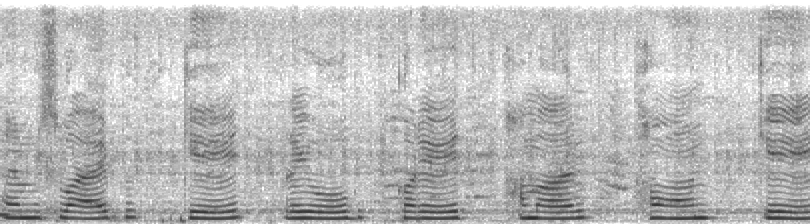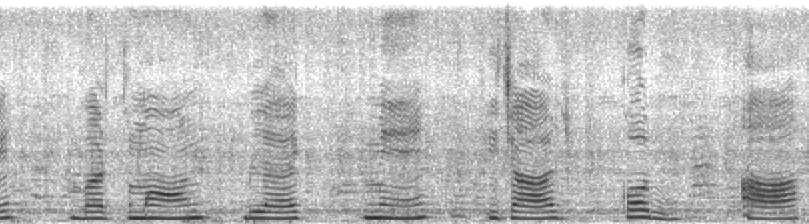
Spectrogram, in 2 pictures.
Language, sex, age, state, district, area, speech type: Maithili, female, 60+, Bihar, Madhubani, rural, read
